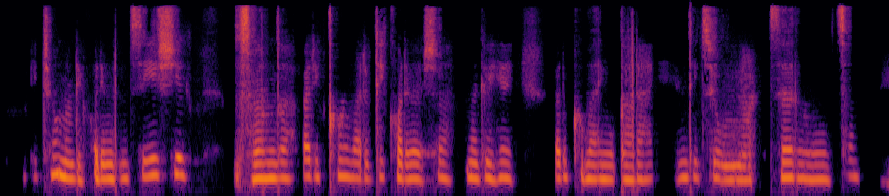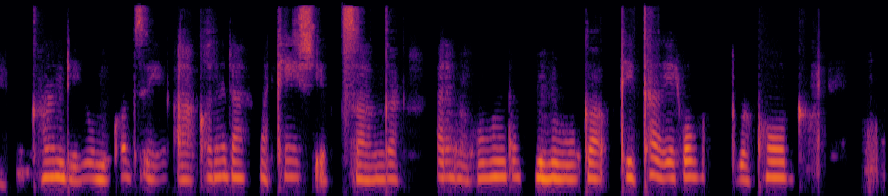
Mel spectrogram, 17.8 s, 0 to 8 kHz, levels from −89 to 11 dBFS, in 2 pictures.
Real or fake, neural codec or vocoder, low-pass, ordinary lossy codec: fake; codec, 16 kHz, 0.5 kbps, X-Codec, HuBERT features, trained on balanced general audio; 7.2 kHz; AAC, 32 kbps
